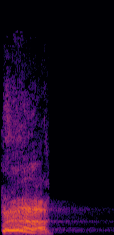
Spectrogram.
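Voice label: Hurt Heavy, Japanese; VO; ja JP; bloom minigame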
